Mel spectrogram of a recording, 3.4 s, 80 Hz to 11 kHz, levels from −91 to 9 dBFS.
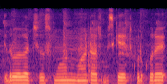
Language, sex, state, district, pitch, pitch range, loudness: Telugu, male, Andhra Pradesh, Sri Satya Sai, 120 Hz, 115-120 Hz, -16 LUFS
